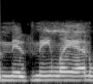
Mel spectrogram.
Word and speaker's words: Nizzneyland: matter matters um also nizhny land which is n-i-z-z-n-e-y-l-a-n-d kind of rhymes with disneyland because that's like encompasses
